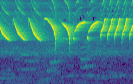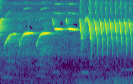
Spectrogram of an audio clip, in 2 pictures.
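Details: Canary song for training young birds: repeated curved downslurred whistles give way to quick chip series, flat whistled notes and a final fast pulsed roll.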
